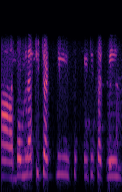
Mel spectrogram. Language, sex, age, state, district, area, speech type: Marathi, female, 18-30, Maharashtra, Thane, urban, conversation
